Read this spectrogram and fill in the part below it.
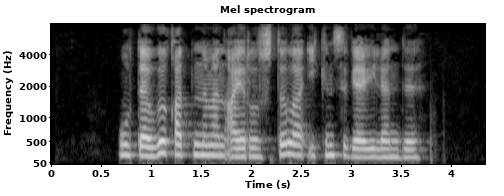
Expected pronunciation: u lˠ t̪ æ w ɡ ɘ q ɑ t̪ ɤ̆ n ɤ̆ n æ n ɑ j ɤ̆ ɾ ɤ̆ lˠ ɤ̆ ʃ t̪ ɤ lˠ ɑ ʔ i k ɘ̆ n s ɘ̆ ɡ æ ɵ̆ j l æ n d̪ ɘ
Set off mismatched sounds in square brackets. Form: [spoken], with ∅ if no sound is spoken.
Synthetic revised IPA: u lˠ t̪ æ w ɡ ɘ q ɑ t̪ ɤ̆ n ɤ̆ [m] æ n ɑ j ɤ̆ ɾ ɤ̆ lˠ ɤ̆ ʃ t̪ ɤ lˠ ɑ ʔ i k ɘ̆ n s ɘ̆ ɡ æ ɵ̆ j l æ n d̪ ɘ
